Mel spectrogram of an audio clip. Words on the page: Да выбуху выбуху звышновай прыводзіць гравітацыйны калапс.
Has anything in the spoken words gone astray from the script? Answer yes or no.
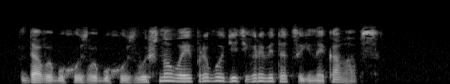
no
